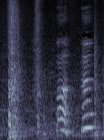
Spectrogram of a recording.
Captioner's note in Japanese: ドアを開ける音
